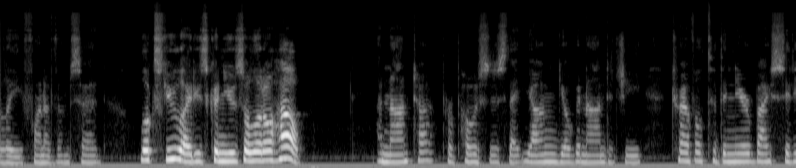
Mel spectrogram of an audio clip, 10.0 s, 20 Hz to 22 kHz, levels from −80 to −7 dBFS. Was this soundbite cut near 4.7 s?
yes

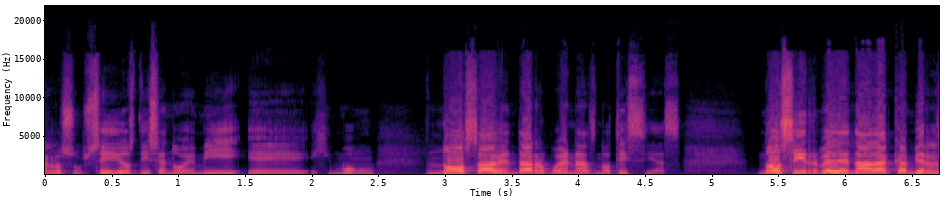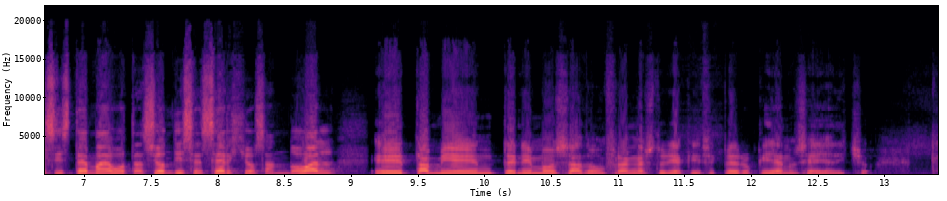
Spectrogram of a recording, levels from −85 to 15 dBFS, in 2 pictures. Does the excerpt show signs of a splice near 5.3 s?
no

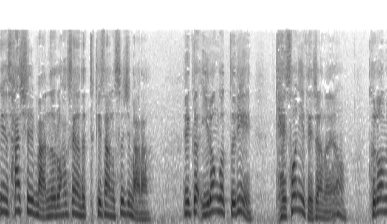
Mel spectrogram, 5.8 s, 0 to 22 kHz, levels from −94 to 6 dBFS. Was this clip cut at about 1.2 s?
no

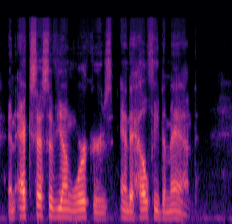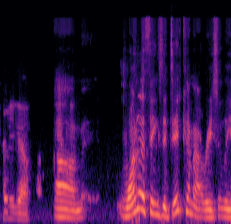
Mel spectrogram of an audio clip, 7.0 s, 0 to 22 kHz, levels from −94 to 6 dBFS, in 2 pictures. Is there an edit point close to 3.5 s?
yes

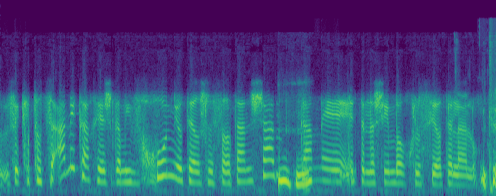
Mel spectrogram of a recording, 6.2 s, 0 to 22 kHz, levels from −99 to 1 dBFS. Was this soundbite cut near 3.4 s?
yes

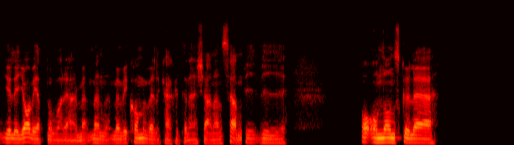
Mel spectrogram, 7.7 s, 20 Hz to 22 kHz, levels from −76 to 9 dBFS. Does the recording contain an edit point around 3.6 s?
yes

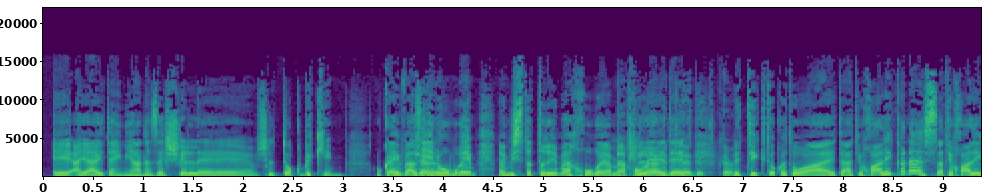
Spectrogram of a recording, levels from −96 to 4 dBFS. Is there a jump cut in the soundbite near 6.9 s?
no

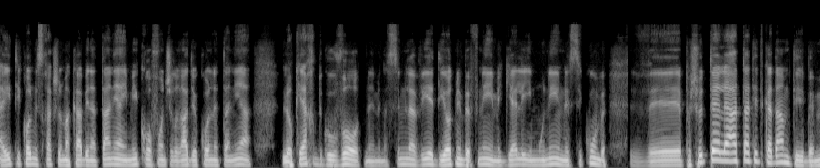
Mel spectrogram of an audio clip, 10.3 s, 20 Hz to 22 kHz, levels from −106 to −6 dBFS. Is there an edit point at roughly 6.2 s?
no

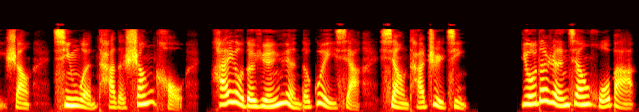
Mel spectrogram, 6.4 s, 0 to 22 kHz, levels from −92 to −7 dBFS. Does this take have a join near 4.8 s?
no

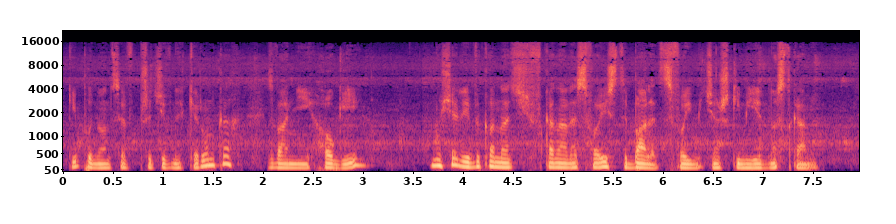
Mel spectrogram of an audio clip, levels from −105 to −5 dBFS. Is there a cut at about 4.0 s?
no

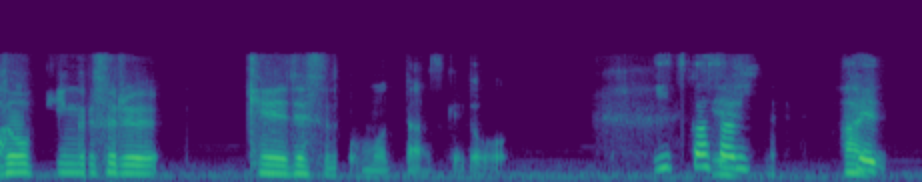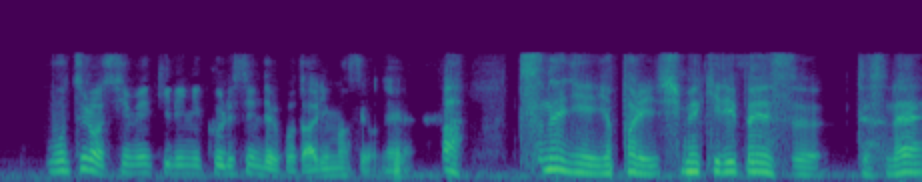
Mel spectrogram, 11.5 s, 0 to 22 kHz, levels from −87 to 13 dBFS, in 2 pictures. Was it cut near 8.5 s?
no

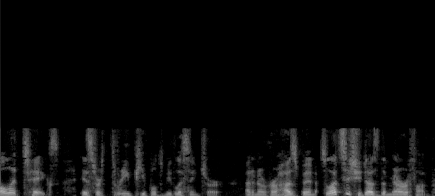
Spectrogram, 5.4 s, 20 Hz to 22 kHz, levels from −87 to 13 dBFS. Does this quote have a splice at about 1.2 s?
no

